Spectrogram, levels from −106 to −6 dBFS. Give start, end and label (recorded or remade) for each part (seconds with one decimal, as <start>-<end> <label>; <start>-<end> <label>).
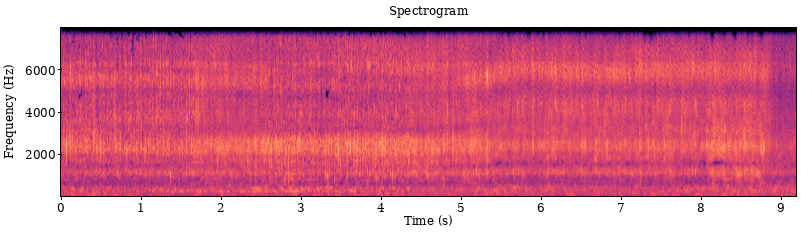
0.0-1.7 recorded; 1.7-2.6 remade; 2.6-4.4 recorded; 4.4-9.2 remade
